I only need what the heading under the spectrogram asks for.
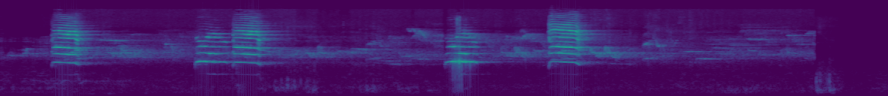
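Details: Blue jay, a common winter bird in Manitoba, giving harsh, squawky calls: about five loud, raspy, noisy screeches spread over eight seconds, with a faint background hum.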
